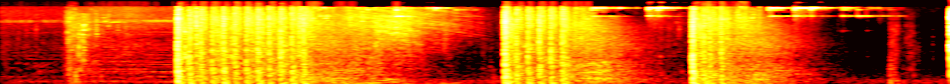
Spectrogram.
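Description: Shotgun gunfire in Ghost Recon Breakpoint comes in four separate loud bursts of quick, rattling shots, each ending in a fading echo, with short quiet gaps between them.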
